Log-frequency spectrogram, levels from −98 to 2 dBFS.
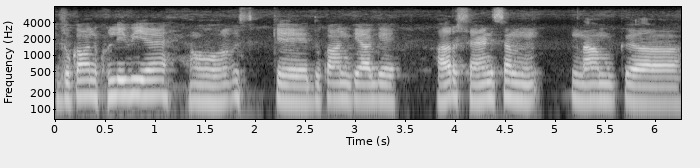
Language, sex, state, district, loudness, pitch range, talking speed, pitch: Hindi, male, Rajasthan, Bikaner, -17 LUFS, 140-165 Hz, 145 wpm, 145 Hz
